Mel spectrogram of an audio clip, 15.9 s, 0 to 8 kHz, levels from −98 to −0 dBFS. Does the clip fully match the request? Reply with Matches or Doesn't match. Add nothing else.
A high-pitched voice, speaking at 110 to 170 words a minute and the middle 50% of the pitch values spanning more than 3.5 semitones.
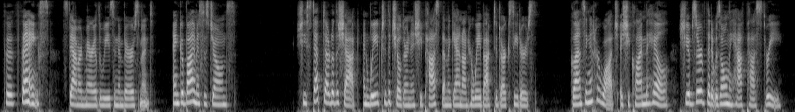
Doesn't match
